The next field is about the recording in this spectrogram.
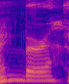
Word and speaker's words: Edinburgh: Did I say that right? – Edinburgh. – Okay, we got schooled. Laura and I got schooled on that by which one was it? Alan Cumming, yeah. – It sounds like Wilbur.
